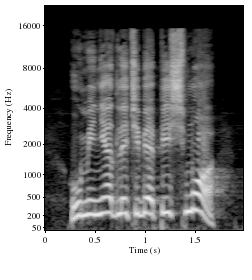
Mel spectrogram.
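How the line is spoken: Shouting into darkness. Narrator (Russian): крикнула она в темноту

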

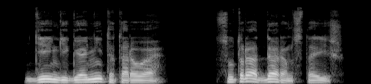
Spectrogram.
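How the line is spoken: Stern demand. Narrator (Russian): строго потребовал

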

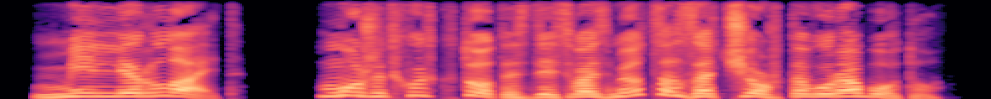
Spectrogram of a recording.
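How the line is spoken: Shouting again. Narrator (Russian): снова прокричал парень

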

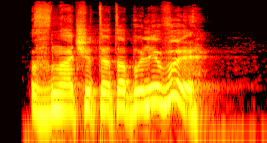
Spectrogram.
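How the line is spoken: Exclaimed. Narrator (Russian): воскликнул Эрагон

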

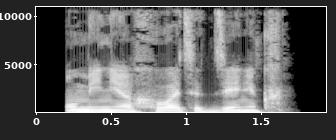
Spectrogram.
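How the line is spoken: Amused condescending snort. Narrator (Russian): снисходительно хмыкнул позабавленный этой болтовнёй Даггард

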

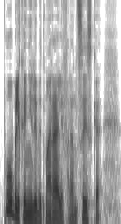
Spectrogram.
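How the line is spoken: Laughing. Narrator (Russian): рассмеялся Полчик

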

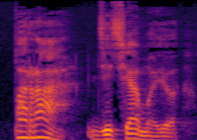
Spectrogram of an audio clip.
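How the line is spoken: Tender voice. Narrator (Russian): ласково сказала она

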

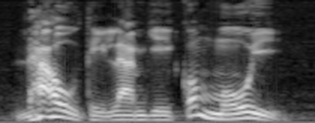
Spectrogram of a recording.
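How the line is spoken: Sneering laugh. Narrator (Vietnamese): Tên giúp việc trong tiệm tạp hóa bỗng cười khẩy một tiếng rồi nói

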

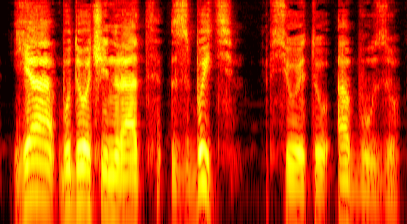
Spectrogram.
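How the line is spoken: Calm, offhand. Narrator (Russian): спокойно и небрежно сказал Егор Александрович

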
